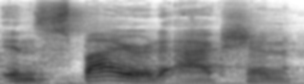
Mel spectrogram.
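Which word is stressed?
inspired. The stress is on the word inspired.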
